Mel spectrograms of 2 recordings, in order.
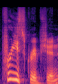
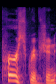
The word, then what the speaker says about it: prescription: friend is Patty mayonnaise it's prescription not perscription and realtor is only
